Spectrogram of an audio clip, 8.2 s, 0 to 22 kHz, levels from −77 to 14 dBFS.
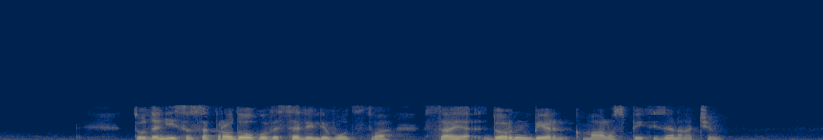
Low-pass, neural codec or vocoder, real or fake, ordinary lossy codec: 5.4 kHz; codec, 16 kHz, 2 kbps, X-Codec, HuBERT features, trained on LibriSpeech; fake; AAC, 24 kbps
